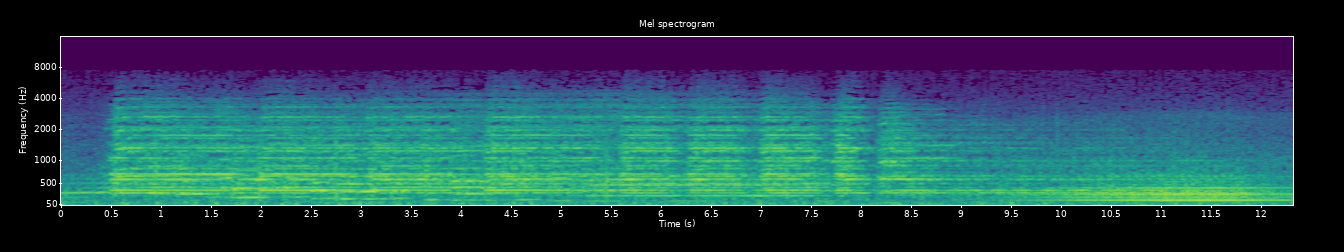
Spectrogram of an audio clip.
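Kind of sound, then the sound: vehicle, car engine revving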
